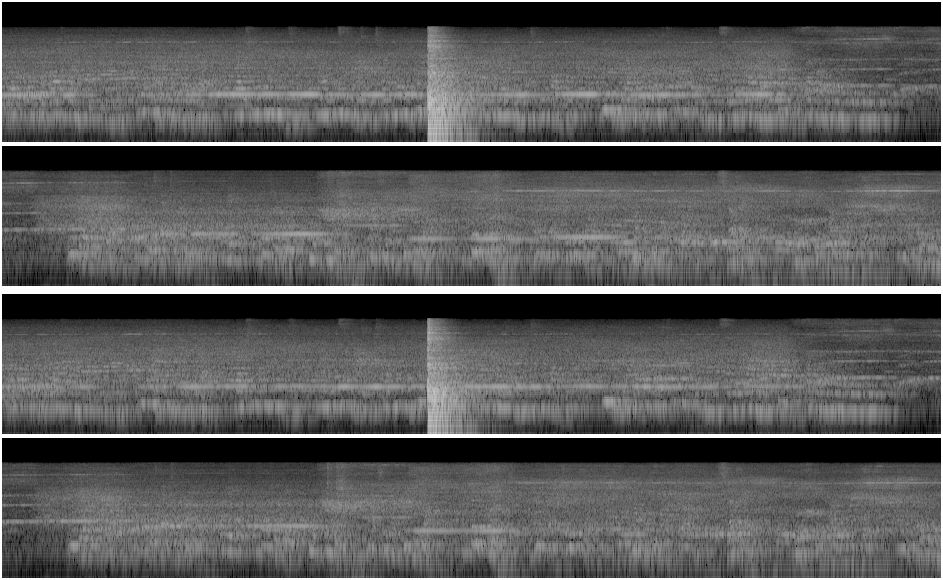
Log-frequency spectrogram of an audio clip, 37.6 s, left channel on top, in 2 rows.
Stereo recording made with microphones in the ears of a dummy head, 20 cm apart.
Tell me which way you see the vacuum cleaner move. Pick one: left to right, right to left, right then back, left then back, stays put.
stays put.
